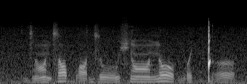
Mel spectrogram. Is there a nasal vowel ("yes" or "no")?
yes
